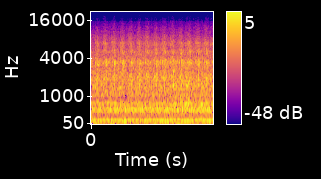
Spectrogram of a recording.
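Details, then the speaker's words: 2009 Dodge Challenger SRT8 V8 idling cold during a rebuild: quick light ticking puff over the rumble; suspected small exhaust leak, bolts to be snugged down once warm. "What's that sound? Sounds like we got a little bit of an exhaust leak on it."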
